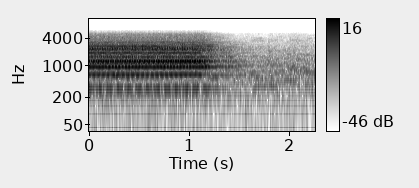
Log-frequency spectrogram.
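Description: Gym scoreboard horn giving one long, steady blast that stops a little over a second in, signalling that time has run out in the wrestling period.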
